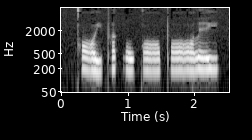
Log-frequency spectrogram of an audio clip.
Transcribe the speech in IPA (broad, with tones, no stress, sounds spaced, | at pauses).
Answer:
kʰ ɔː˨˩ j pʰ ɐ˧ k̚ o˨˧ w k ɔː˨ pʰ ɔː˧ l e˥ j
